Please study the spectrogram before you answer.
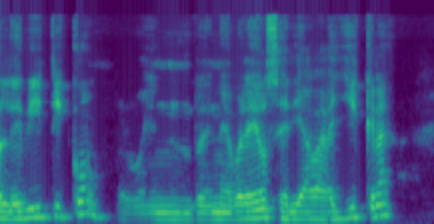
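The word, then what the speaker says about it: ויקרא: Se pronuncia Vayikra, Vayikra, según lo que investigué. Entonces, nosotros lo pronunciamos en español como Levítico, pero en hebreo sería Vayikra.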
